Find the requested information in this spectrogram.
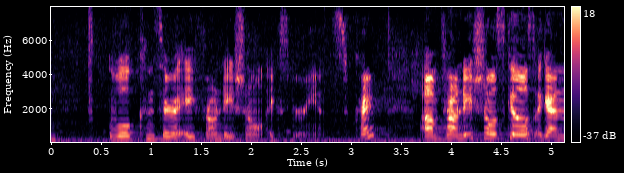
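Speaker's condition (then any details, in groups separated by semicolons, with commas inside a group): No condition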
